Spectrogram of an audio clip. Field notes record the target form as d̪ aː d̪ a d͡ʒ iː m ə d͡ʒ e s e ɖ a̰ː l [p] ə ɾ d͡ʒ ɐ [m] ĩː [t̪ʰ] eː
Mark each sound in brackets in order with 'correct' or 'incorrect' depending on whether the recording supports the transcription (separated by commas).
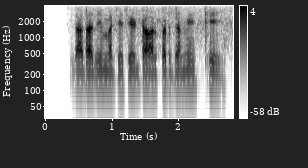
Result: correct, correct, correct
